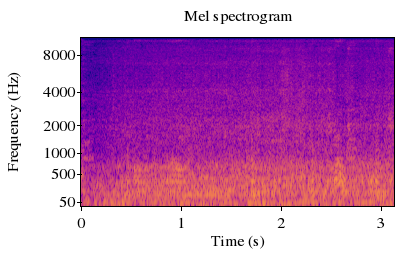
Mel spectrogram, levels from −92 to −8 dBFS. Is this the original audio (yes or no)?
yes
